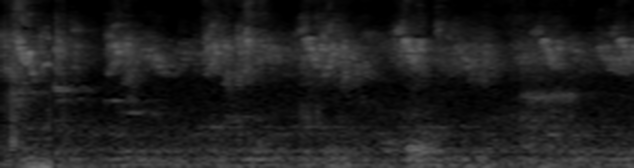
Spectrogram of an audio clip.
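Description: Small nesting birds chirping, a faint, busy run of short high twittering calls, several a second.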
